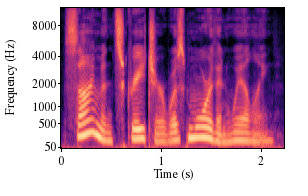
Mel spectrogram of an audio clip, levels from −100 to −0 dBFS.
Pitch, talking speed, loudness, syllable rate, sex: 180 Hz, 160 wpm, -17 LUFS, 4.3 syllables/s, female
